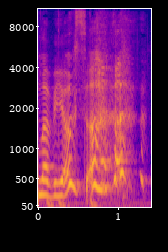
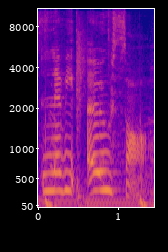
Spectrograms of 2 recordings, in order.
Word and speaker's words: Leviosa: She said Wingardium Leviosa. You're saying it wrong. It's Leviosa, not Leviosa. Oh.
